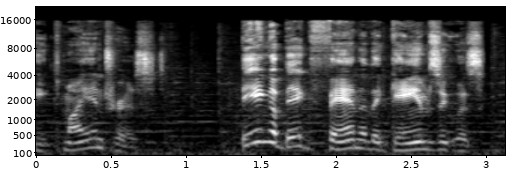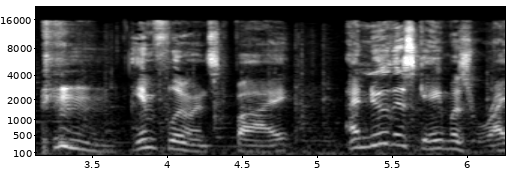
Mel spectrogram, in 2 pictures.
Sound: ahem

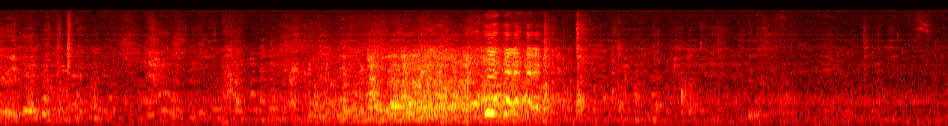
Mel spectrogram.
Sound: laughter

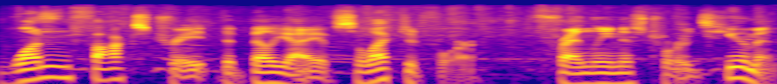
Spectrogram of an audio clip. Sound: speaks foreign language

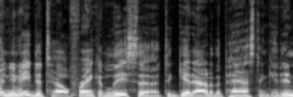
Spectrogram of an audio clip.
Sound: laughing

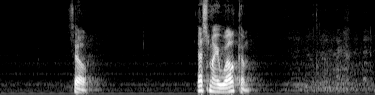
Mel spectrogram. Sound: laughs

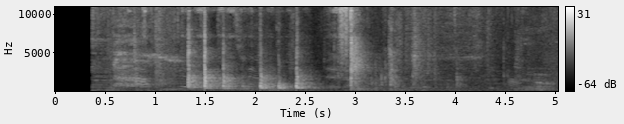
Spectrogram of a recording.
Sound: knocking on door

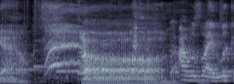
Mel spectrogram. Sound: laughing; grunts

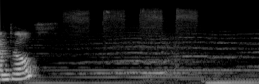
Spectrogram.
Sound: airbrush spraying; peaceful music

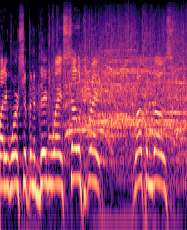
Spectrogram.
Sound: congregants cheer; claps

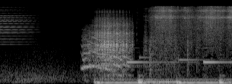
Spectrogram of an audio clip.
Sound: hinges creak; coins jingling

